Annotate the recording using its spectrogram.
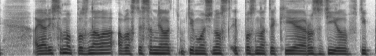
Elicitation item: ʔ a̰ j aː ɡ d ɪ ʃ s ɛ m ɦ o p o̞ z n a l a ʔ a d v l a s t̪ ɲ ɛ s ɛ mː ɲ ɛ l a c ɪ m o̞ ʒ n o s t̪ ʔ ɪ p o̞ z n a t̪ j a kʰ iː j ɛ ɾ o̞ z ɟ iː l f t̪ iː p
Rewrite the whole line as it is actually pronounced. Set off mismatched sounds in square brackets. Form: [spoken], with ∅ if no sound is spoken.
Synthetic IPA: ʔ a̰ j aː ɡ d ɪ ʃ s ɛ m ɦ o p o̞ z n a l a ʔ a [∅] v l a s t̪ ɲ ɛ s ɛ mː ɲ ɛ l a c ɪ m o̞ ʒ n o s t̪ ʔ ɪ p o̞ z n a t̪ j a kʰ iː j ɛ ɾ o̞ z ɟ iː l f t̪ iː p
